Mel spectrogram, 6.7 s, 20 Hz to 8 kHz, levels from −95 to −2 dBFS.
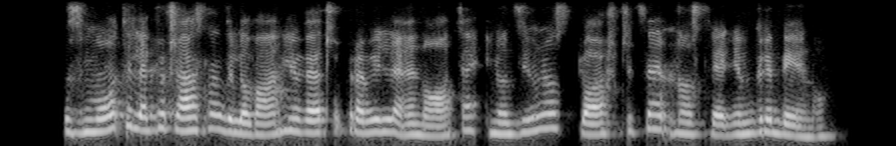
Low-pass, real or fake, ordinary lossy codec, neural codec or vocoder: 7.2 kHz; fake; Opus, 16 kbps; codec, 16 kHz, 2 kbps, FreqCodec, larger model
